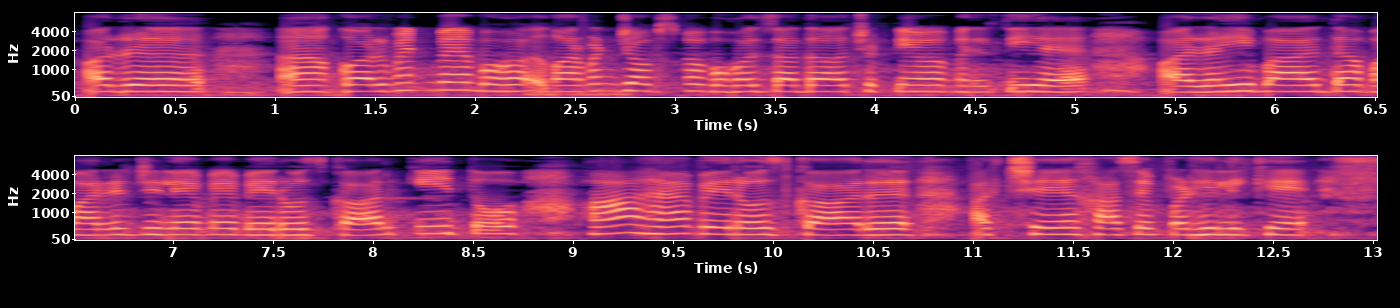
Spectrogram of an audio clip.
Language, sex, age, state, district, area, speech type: Urdu, female, 30-45, Uttar Pradesh, Gautam Buddha Nagar, urban, spontaneous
